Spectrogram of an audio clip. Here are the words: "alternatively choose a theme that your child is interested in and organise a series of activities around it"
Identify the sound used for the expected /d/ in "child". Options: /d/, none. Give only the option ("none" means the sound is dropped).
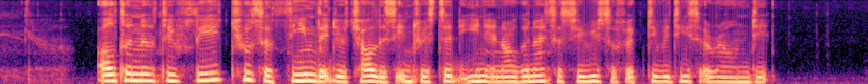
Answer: /d/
